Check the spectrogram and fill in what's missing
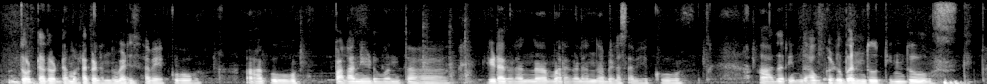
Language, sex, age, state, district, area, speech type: Kannada, male, 18-30, Karnataka, Tumkur, rural, spontaneous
